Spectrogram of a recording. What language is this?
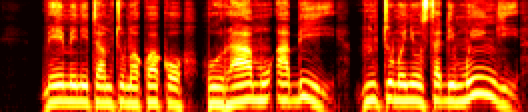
Swahili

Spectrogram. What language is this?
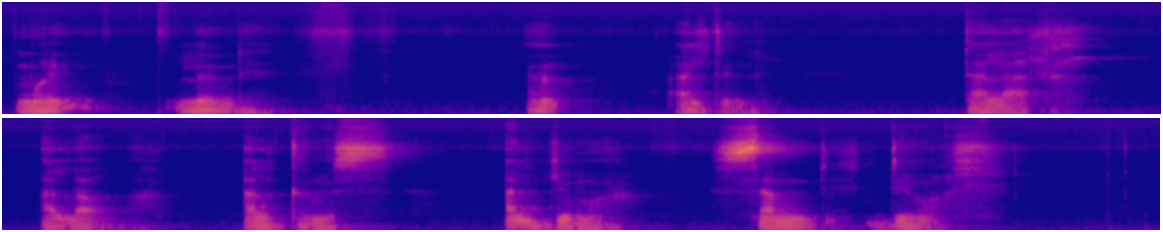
Gambian Wolof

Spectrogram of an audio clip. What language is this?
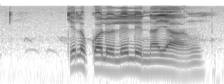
Tswana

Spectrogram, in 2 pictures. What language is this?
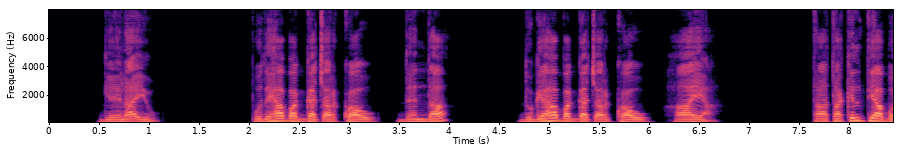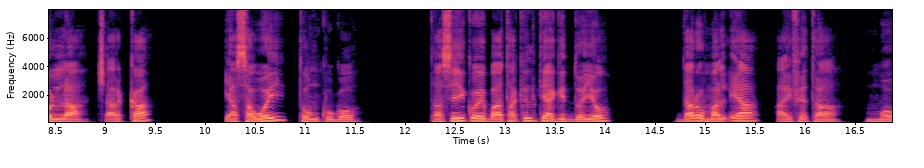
Gofa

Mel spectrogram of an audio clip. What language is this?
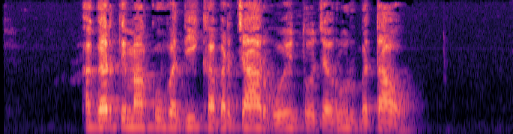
Gurgula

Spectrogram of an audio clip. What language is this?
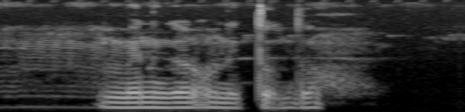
Santali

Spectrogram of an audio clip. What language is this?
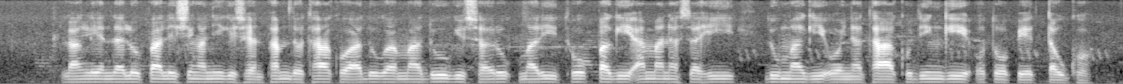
Manipuri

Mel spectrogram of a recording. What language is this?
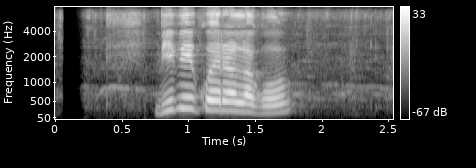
Nepali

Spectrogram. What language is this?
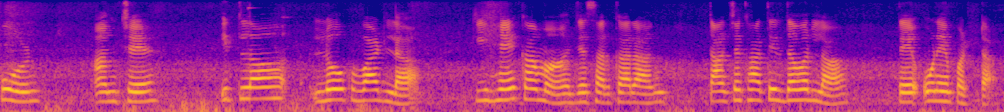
Konkani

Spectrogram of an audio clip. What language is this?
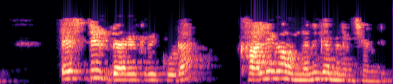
Telugu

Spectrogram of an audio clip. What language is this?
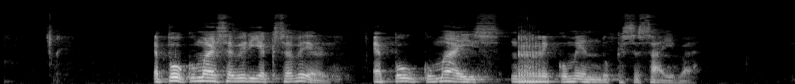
Galician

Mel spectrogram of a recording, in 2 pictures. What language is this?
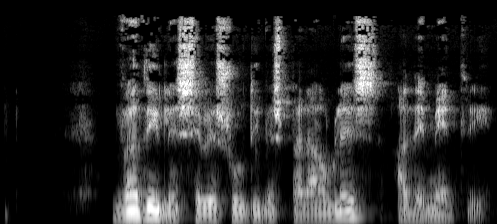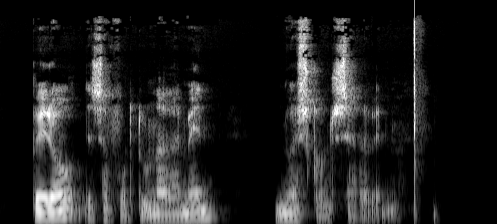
Catalan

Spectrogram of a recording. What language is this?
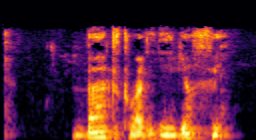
Ganda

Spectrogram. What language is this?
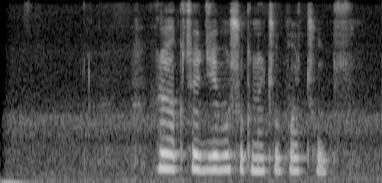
Russian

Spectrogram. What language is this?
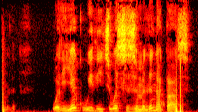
Kabyle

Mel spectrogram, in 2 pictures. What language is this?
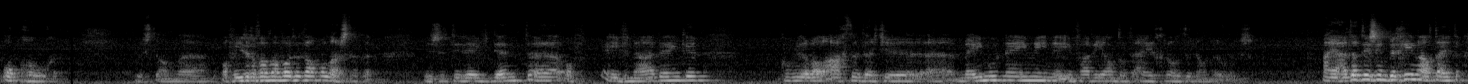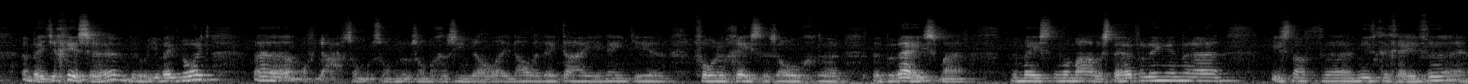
Dutch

